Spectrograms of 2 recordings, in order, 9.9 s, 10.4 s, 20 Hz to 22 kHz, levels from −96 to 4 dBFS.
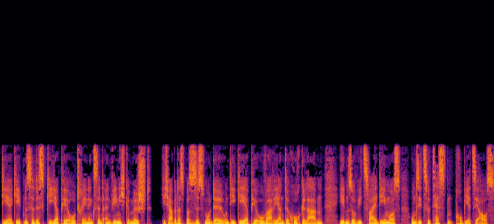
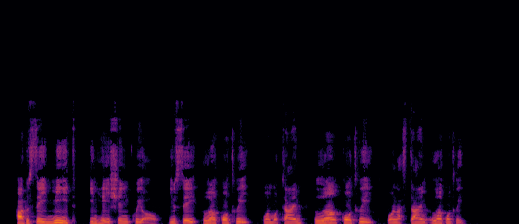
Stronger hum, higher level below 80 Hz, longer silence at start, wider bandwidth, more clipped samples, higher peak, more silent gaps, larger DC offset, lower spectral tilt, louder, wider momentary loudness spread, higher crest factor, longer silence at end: neither; first, -28 dBFS vs -70 dBFS; second, 0.05 s vs 0.35 s; second, 8 kHz vs 11 kHz; neither; first, 0 dBFS vs -16 dBFS; second, none vs 1.60-1.65 s, 3.27-3.31 s, 5.09-5.22 s; neither; about the same, -5.5 dB/octave vs -6.5 dB/octave; first, -14 LUFS vs -37 LUFS; second, 5 LU vs 12 LU; second, 14 dB vs 22 dB; second, 0 s vs 1.15 s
